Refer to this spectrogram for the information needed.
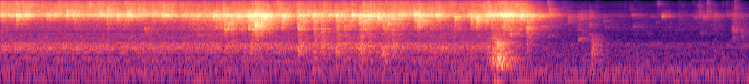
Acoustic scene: restroom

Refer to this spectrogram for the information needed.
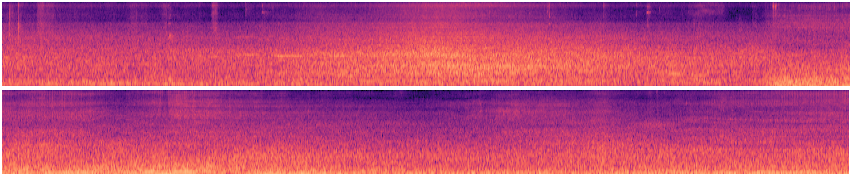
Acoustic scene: street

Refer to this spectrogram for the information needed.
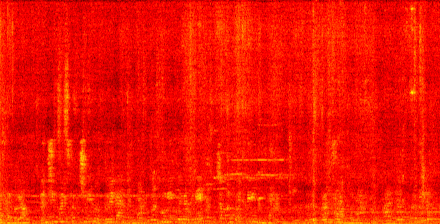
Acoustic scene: subway train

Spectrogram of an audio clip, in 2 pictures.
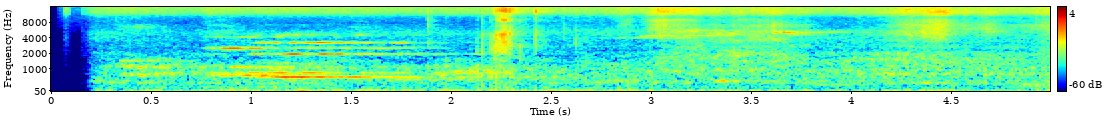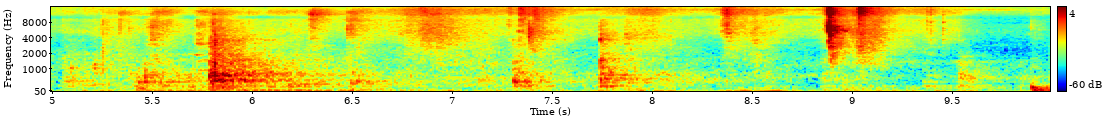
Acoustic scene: elevator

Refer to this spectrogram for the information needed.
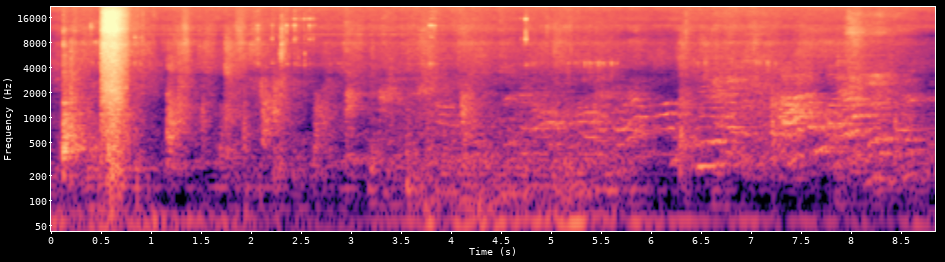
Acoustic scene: elevator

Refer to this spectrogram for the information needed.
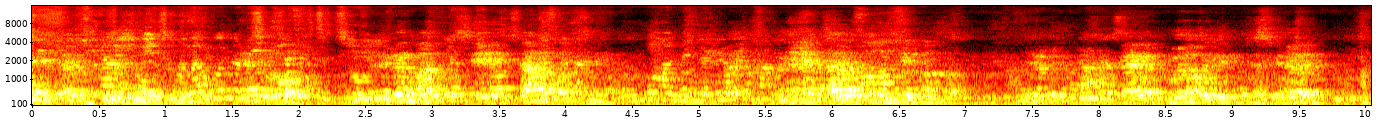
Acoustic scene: crowded indoor space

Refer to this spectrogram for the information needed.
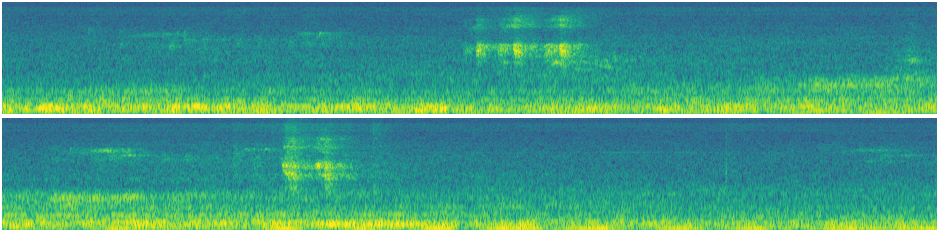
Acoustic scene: park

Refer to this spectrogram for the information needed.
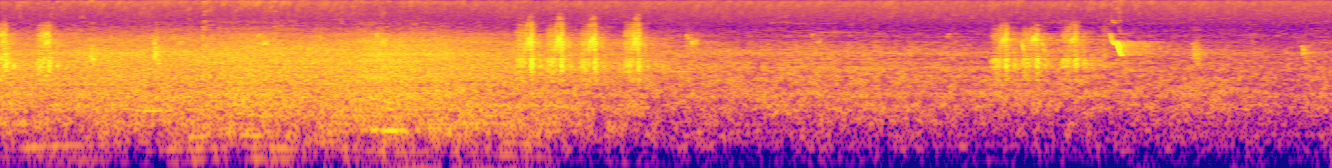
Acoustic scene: park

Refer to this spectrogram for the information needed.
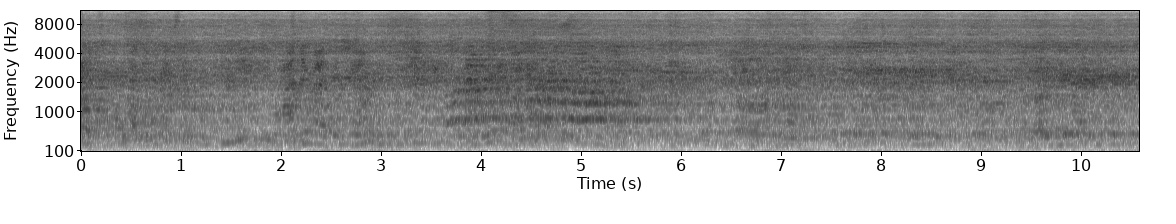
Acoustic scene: subway station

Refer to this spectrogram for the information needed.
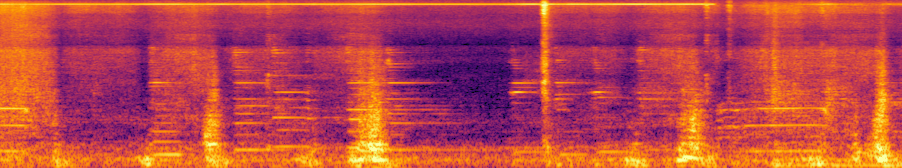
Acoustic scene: car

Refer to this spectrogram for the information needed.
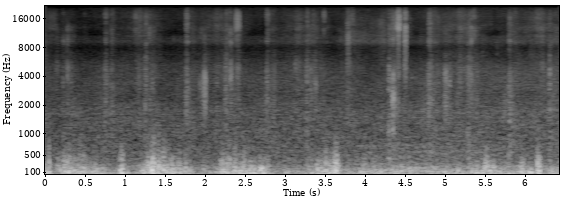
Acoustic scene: residential area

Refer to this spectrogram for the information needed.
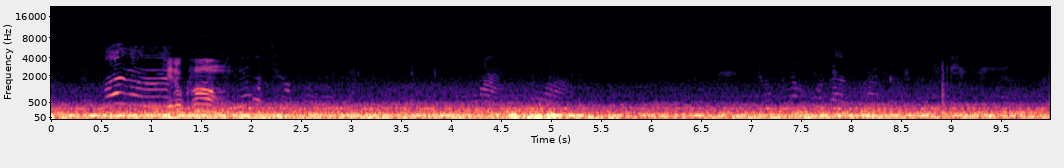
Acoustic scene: car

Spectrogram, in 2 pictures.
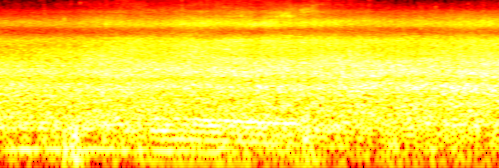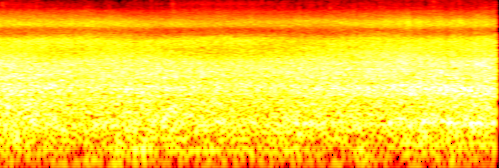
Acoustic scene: street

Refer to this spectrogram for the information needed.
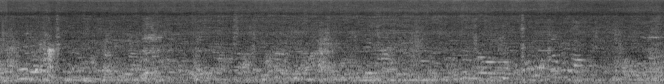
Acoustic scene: restaurant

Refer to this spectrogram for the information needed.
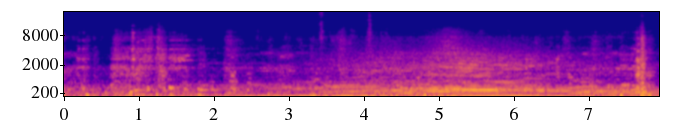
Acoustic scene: cafe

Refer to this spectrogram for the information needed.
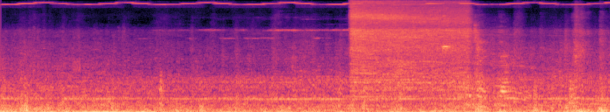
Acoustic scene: bus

